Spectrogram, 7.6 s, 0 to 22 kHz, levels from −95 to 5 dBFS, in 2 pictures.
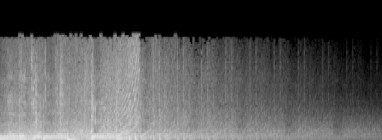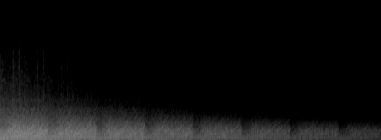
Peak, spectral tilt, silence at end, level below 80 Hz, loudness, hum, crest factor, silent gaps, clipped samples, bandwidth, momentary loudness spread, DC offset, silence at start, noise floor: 0 dBFS; -4 dB/octave; 4.5 s; -32 dBFS; -12 LUFS; none; 18 dB; none; under 0.1%; 17 kHz; 24 LU; under 0.1%; 0 s; -71 dBFS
